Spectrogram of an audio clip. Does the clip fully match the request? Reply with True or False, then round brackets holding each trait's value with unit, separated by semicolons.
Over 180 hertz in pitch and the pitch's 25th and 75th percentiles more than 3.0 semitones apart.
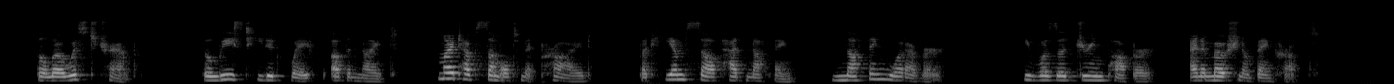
True (190 Hz; 3.7 semitones)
